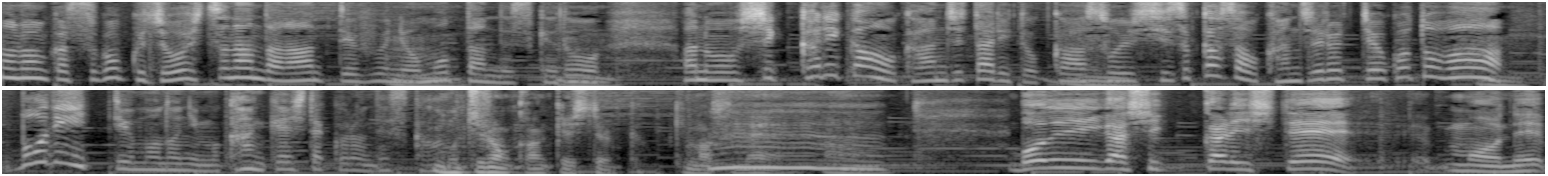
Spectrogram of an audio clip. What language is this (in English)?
Japanese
